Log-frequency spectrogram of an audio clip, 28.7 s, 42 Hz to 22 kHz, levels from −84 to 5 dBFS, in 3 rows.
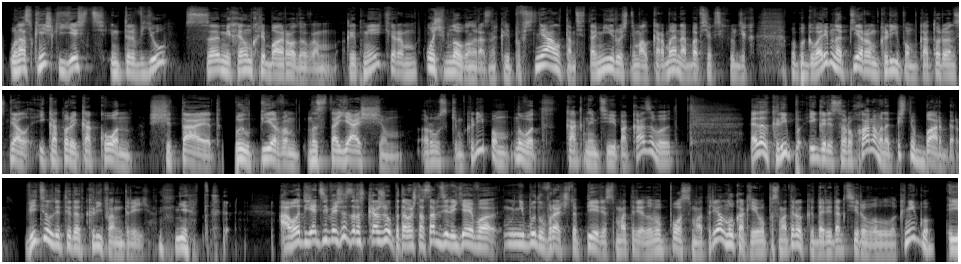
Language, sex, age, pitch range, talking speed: Russian, male, 20-39, 100-150 Hz, 190 wpm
